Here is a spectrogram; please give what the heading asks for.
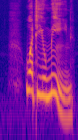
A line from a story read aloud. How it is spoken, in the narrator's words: she cried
